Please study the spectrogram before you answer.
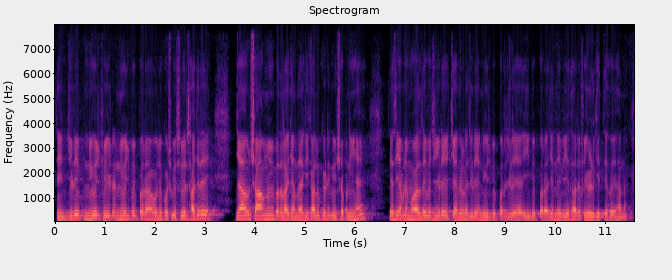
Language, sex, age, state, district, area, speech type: Punjabi, male, 45-60, Punjab, Shaheed Bhagat Singh Nagar, urban, spontaneous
